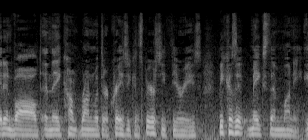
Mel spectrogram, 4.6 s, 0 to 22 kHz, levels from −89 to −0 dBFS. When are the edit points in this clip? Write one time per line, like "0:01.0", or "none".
0:03.2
